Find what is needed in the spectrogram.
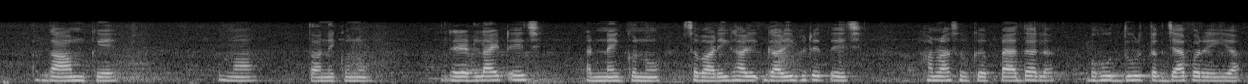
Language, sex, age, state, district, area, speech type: Maithili, female, 18-30, Bihar, Madhubani, rural, spontaneous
